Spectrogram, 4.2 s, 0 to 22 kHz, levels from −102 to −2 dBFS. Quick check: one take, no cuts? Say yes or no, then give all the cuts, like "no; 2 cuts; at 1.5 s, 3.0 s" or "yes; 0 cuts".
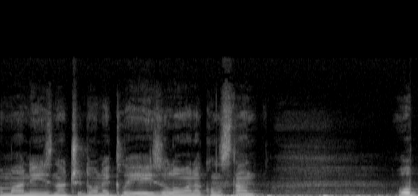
yes; 0 cuts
